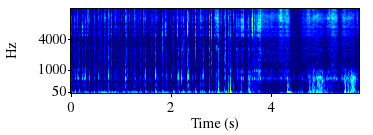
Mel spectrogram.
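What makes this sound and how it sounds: Fingertips and short nails scratch and tap the foil surface of a hollow, empty gold-foil paper cup held over a Tascam mic. Quick crinkly scratches run together with soft, dull taps, mostly low and close, with a few sharper knocks standing out near the end.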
